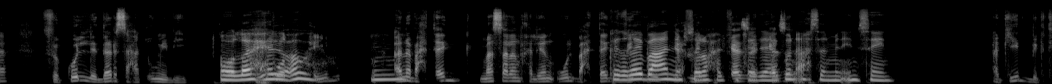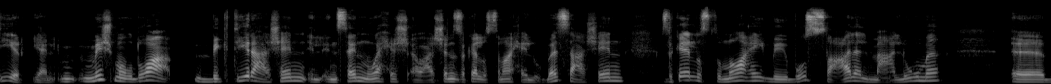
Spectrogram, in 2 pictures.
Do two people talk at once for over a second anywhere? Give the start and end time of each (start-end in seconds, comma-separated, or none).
6.1-8.0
